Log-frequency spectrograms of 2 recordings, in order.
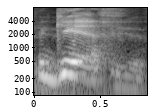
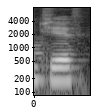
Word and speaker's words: GIF: That I And don't he know how to says pronounce it's- that, but he says it's like the peanut butter. So GIF. Peanut butter jelly Oh, time. GIF.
